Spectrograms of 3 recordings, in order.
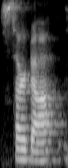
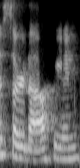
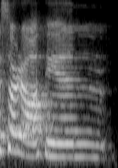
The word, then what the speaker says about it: Sardothien: my idea from imagining selena sardini sardoc i'm so sorry i hate that i just pronounced that wrong selena sardofian kissing draco malfoy selena sardothien is too much for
